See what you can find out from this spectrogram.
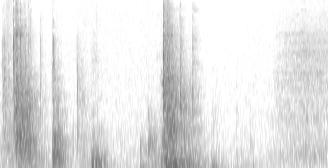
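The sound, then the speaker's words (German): A door is handled as someone steps outside, with a few short bursts of rattling and knocking and a louder thud-like movement in the middle, followed by a quiet stretch of faint hiss. “Ich muss mal kurz vor die Tür.”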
